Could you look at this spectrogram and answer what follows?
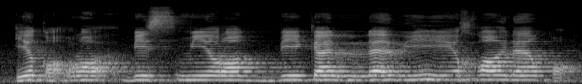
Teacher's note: Kemudian tebal nipis tebal kha tebal la nipis qa tebal balik.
